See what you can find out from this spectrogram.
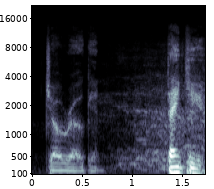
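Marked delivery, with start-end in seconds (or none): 0.1-0.7 whispering, lower and quieter. Retelling whispering back into the groom's ear: retelling a whisper. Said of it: "And I whisper back in his ear".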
